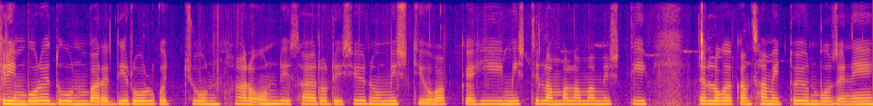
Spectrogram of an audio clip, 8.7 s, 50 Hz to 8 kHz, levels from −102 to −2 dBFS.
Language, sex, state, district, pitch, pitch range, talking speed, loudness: Chakma, female, Tripura, Unakoti, 230 Hz, 225-235 Hz, 170 wpm, -19 LUFS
